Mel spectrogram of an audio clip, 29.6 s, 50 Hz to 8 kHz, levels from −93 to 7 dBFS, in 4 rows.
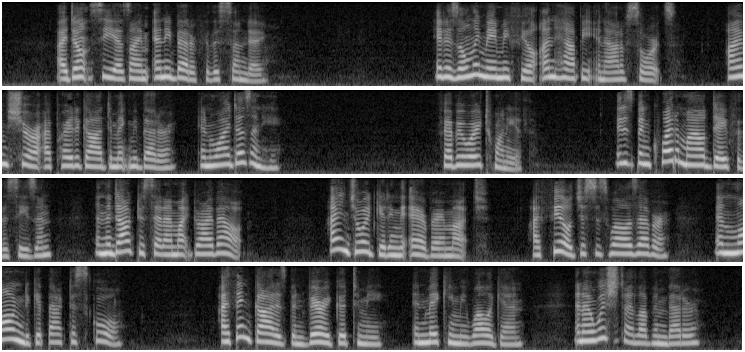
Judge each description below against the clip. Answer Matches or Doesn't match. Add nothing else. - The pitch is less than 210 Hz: Doesn't match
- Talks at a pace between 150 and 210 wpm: Matches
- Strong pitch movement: Doesn't match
